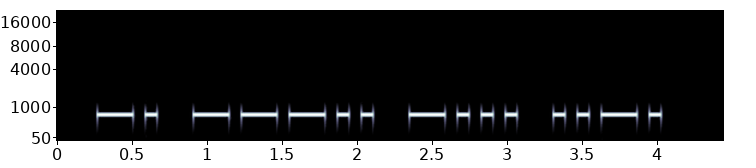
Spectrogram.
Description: Morse code, heard as a keyed tone, about 15 wpm, 700 Hz. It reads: N8BF
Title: USA Callsign DE Callsign - 4 Characters - 15wpm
